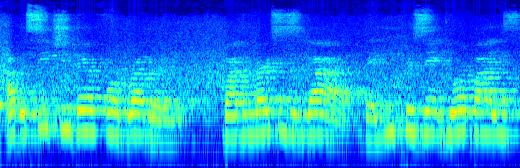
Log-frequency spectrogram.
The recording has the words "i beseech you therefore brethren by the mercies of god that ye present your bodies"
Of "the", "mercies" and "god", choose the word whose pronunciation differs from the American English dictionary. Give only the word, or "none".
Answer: none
